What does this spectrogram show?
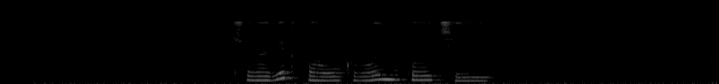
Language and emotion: Russian, sad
